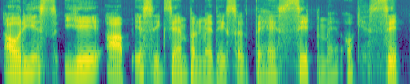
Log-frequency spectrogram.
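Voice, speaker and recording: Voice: mid-range voice, lively intonation, unhurried, no room sound, studio quality. An English teacher explaining phonetic symbols, who ends nearly every phrase with "okay", draws out hesitant fillers, and repeats each sound and example word several times.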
